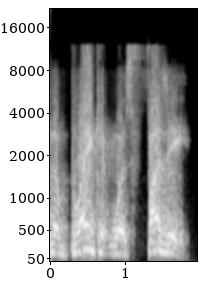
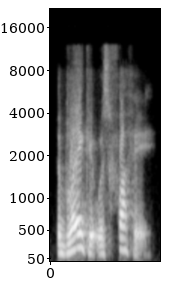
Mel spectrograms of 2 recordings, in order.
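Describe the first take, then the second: First: It is said in a dramatic, epic tone. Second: It is said in a plain, ordinary tone. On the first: "make it sound so epic with your tonality" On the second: "Most people would say"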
